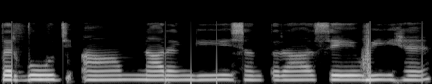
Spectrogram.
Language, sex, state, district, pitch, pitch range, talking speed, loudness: Hindi, female, Jharkhand, Sahebganj, 210 Hz, 210-215 Hz, 95 wpm, -19 LUFS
